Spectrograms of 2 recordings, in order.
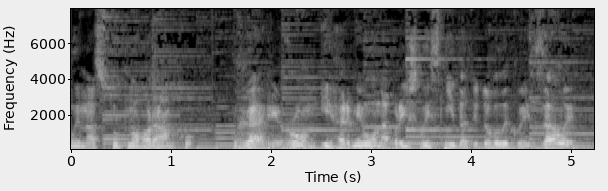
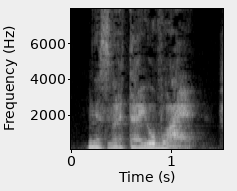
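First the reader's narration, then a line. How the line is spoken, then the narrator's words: Whispered. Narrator (Ukrainian): шепнула Герміона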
